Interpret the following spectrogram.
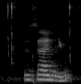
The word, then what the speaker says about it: agneau: Et puis le dernier, des agneaux. Pareil, il y a plusieurs agneaux. Agneau, ça finit par par le son O qui s'écrit E-A-U.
